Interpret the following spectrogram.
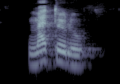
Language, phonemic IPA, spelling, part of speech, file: French, /mat.lo/, matelot, noun, LL-Q150 (fra)-matelot.wav
- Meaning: sailor (male), seaman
